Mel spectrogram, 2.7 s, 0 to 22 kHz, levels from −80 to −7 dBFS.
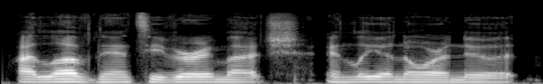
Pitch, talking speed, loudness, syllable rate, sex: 115 Hz, 175 wpm, -18 LUFS, 6.0 syllables/s, male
